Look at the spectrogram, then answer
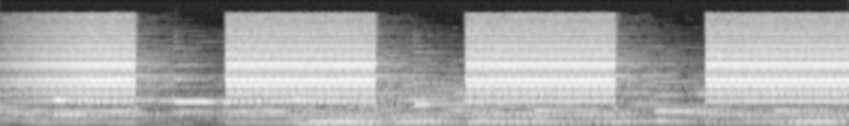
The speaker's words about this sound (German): Plötzlich ging ein Ruck durch die Kabine. Die Warnlampen im U-Boot leuchteten alarmierend auf und eine nervtötende Sirene ging an.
